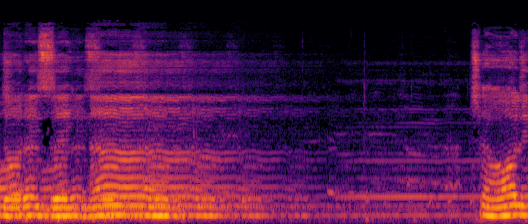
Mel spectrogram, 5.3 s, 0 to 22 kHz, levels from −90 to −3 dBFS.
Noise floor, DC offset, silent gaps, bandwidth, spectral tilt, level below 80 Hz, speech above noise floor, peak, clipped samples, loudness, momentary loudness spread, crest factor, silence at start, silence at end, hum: -47 dBFS; under 0.1%; none; 13.5 kHz; -6 dB/octave; -64 dBFS; 24 dB; -10 dBFS; under 0.1%; -24 LUFS; 23 LU; 16 dB; 0 s; 0 s; none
